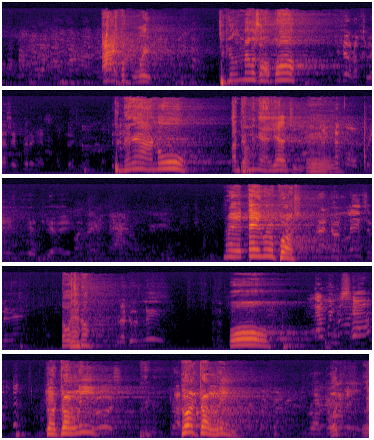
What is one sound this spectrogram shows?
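A young man sings loudly through a microphone over a loudspeaker.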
